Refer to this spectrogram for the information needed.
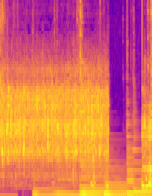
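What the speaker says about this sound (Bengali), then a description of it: "মাছ ভাজা হয়ে গেছে" Fish frying in a pan makes a loud, close, continuous sizzle with steady hissing oil, alone with no voices.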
